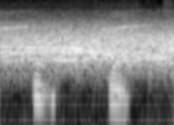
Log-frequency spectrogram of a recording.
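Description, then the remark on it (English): An applause sound effect: steady clapping from a crowd, a dense hiss of clapping that runs the whole length, with two short low voice-like murmurs underneath. “We need we need some applause sound effects.”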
